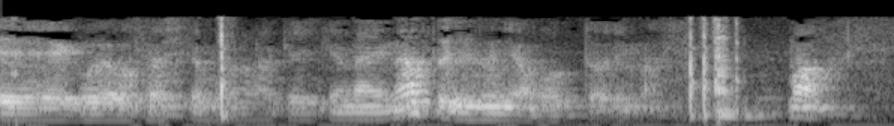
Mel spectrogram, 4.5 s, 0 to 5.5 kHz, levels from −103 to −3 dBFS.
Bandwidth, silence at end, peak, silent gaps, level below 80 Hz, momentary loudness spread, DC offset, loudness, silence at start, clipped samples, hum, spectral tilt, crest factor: 4 kHz; 0.05 s; -4 dBFS; none; -70 dBFS; 13 LU; under 0.1%; -28 LUFS; 0 s; under 0.1%; none; -9 dB/octave; 24 dB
